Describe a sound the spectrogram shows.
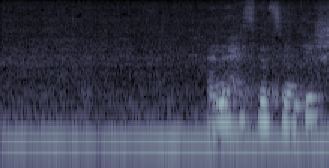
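A hand rustles and tosses shredded vegetables in a frying pan.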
